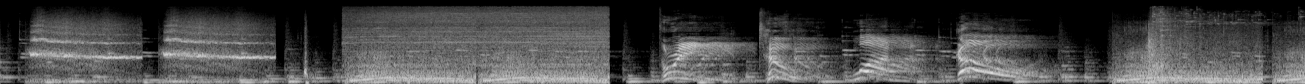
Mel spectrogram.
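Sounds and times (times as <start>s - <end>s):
background music: 0.0s - 13.0s
tire screech sound effect: 0.1s - 6.1s, 11.1s - 13.0s
car engine revving: 3.4s - 6.1s, 11.1s - 13.0s.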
